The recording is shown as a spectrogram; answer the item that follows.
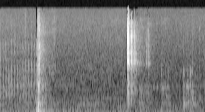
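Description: Two sharp clicks of plastic LEGO bricks being handled, one about half a second in and a lighter, higher one about a second later.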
